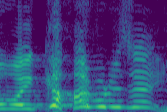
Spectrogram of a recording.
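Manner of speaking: very high, loud, strained mock terror; panicked shriek. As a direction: shriek it like you're losing your mind. Retold paranoia about looping.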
